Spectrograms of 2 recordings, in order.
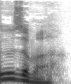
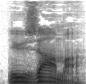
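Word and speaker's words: Uzomah: CJ Uzama. – You're not too far off. – What is it? – Uzama. I think it's Uzama.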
